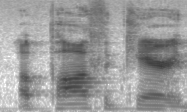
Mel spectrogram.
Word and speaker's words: apothecary: think apothecary Apothecary Apothecary that's what it is Apothecary that's how you pronounce it apothecary I said a pocket feet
